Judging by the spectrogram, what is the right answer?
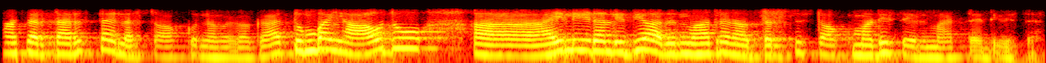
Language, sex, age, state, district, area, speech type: Kannada, female, 18-30, Karnataka, Chikkamagaluru, rural, conversation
